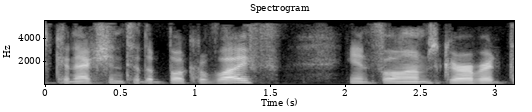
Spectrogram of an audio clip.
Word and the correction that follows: Joubert: that, or how do you say his name? Not Gerbert, he informs Joubert that one missing page was entrusted to each of the three supernatural species.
